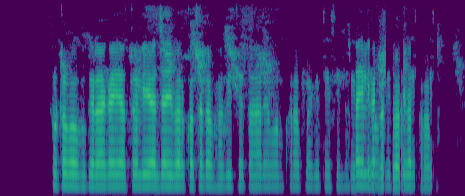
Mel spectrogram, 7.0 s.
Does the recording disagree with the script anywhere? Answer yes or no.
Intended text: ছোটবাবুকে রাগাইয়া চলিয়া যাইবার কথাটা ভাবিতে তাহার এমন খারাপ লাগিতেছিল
yes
